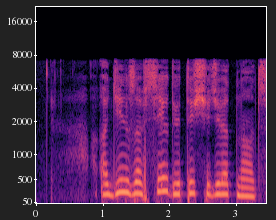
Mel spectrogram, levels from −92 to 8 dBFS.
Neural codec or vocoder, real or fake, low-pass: none; real; 7.2 kHz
